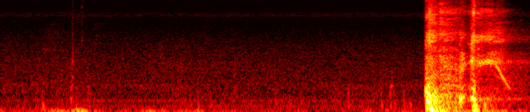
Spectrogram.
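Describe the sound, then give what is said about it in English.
After a few quiet seconds, a person in a church lets out two sharp morning coughs in quick succession, loud and raspy, with no talking. “My morning cough.”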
